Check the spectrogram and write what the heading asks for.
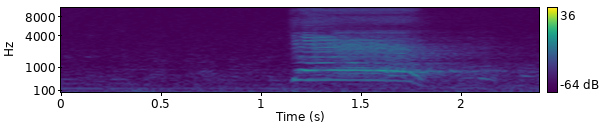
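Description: A single kihap, the short shout of a taekwondo athlete performing a poomsae form, starting about a second in. It holds one steady pitch for about half a second, then drops away at the end.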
